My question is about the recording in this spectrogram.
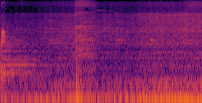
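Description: Norfolk Southern diesel freight locomotives approaching with a steady low engine rumble that grows louder near the end, with one brief bump about one and a half seconds in.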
